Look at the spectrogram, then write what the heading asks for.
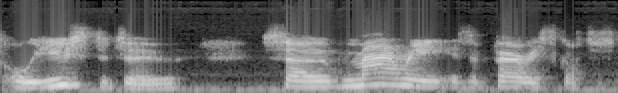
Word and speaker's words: Mari: No, Mary. Rhymes with Harry.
